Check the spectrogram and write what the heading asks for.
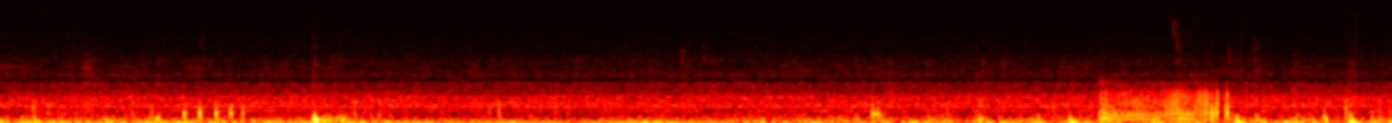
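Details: Stomach growling while eating lunch: low, irregular rumbling and gurgling with soft clicks and a louder gurgling burst near the end; ordinary borborygmi.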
